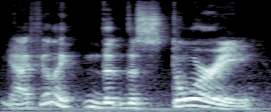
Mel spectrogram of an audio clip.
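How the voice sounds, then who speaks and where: A young man co-hosting a podcast in casual chat, tossing in dry jokes and quick asides. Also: on the high side, very animated, a bit bright. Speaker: podcast co-host.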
